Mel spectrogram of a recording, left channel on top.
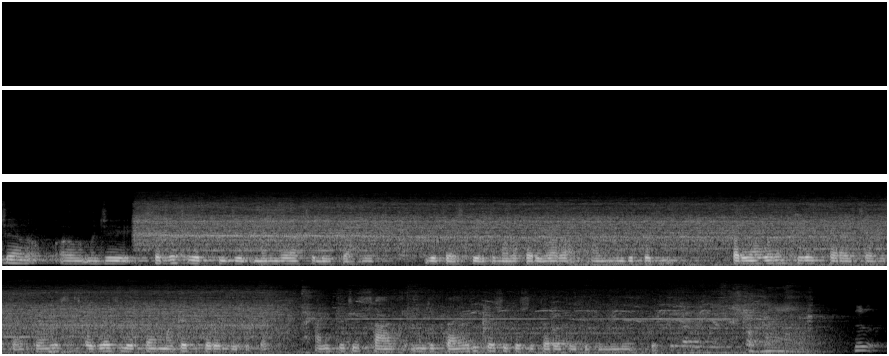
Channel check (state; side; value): silent; left; 59 dB below the other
